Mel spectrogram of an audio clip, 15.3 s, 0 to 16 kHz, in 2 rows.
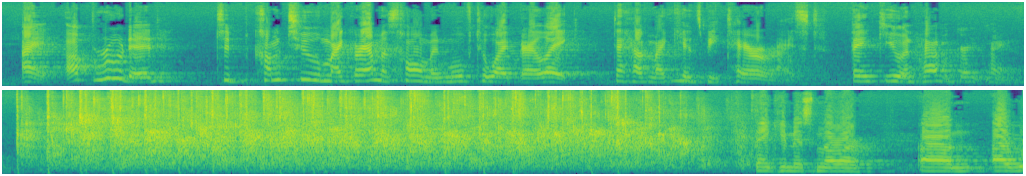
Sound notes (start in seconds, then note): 7.7 audience applauding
